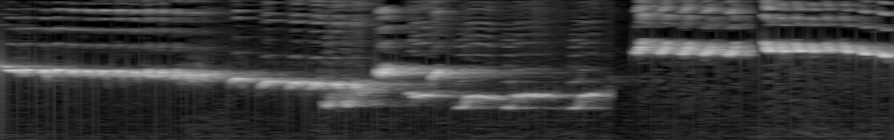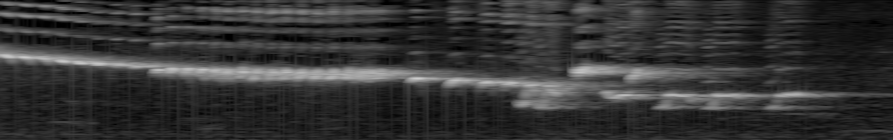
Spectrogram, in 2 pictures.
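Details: White-rumped shama singing clear whistled phrases: long smoothly descending notes stepping down into short warbled figures, repeated twice, with a higher bright whistle between them.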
